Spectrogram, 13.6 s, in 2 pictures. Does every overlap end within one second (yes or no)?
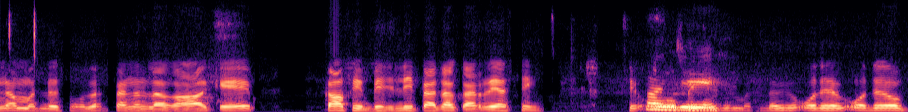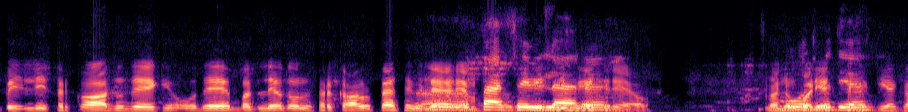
no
